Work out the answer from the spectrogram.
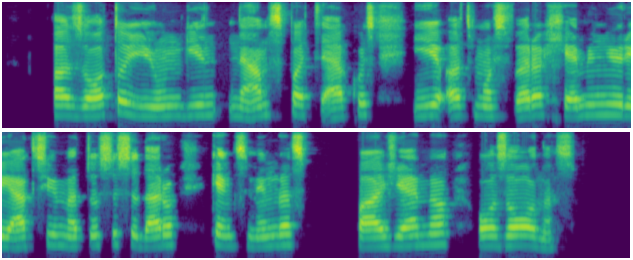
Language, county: Lithuanian, Kaunas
